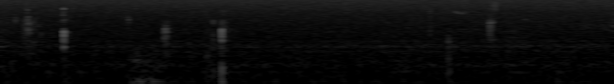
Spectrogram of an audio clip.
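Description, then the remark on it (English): A quiet, close-up sip of a drink: a few soft wet mouth clicks and one brief gulp-like knock, with no talking over a faint steady background. “Taking a sip.”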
